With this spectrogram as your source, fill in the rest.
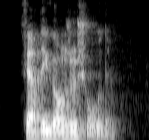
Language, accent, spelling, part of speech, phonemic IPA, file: French, France, faire des gorges chaudes, verb, /fɛʁ de ɡɔʁ.ʒ(ə) ʃod/, LL-Q150 (fra)-faire des gorges chaudes.wav
- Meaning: to make fun of, to laugh at, to poke fun at, to have a good laugh at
